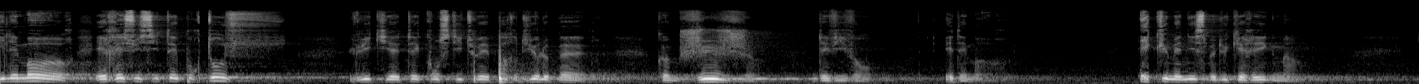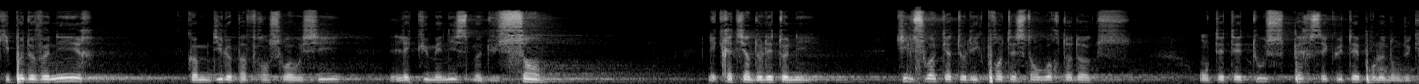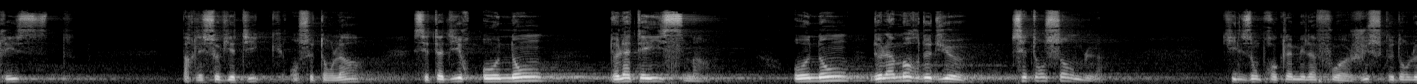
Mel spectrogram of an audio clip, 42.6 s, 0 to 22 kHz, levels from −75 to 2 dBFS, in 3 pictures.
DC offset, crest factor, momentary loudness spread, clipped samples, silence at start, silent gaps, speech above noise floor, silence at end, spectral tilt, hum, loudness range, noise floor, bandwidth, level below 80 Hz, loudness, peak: under 0.1%; 18 dB; 20 LU; under 0.1%; 0 s; none; 38 dB; 0 s; -4 dB/octave; none; 8 LU; -56 dBFS; 14 kHz; -62 dBFS; -18 LUFS; 0 dBFS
